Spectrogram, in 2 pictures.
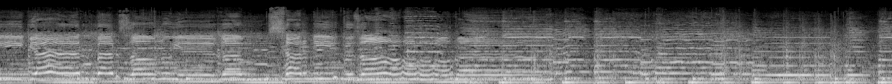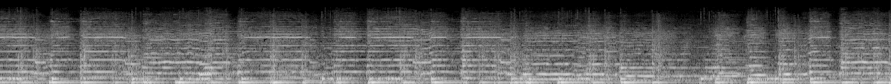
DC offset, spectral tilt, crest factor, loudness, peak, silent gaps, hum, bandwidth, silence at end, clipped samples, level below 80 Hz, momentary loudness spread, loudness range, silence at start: under 0.1%; -5.5 dB/octave; 12 dB; -13 LUFS; 0 dBFS; none; none; 15 kHz; 0 s; under 0.1%; -28 dBFS; 4 LU; 4 LU; 0 s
